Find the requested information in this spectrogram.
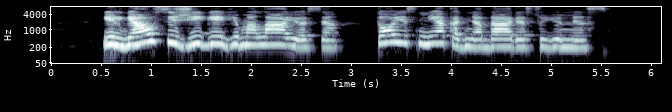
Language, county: Lithuanian, Panevėžys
